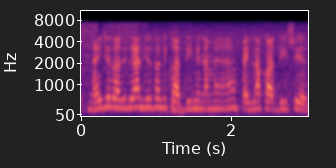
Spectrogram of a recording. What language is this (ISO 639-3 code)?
pan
